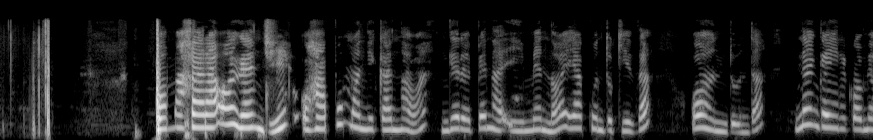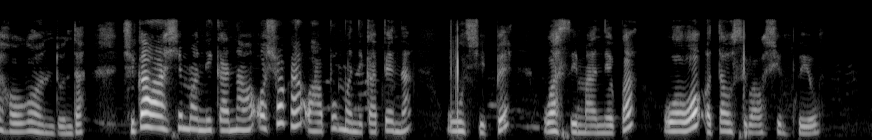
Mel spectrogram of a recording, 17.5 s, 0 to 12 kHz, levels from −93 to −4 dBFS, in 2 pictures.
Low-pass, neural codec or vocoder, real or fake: 7.2 kHz; none; real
